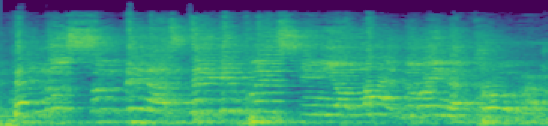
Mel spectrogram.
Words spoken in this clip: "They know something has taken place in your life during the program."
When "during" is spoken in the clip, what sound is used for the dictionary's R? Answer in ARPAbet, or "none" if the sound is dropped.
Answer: none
